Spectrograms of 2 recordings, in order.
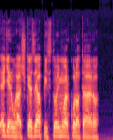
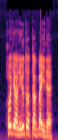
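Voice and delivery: louder, higher stern question; guard's repeated demand; 6 semitones higher, 4 dB louder than usual. Acted. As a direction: insist again. Guard asks again.

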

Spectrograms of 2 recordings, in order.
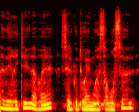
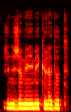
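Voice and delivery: loud, raised indignant denial; heated, higher-pitched protest; angry retort; 5 semitones higher, 7 dB louder than usual. A narrator's reading. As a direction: snap back in anger. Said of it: "le mouvement de colère".

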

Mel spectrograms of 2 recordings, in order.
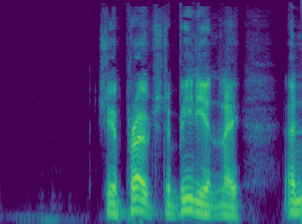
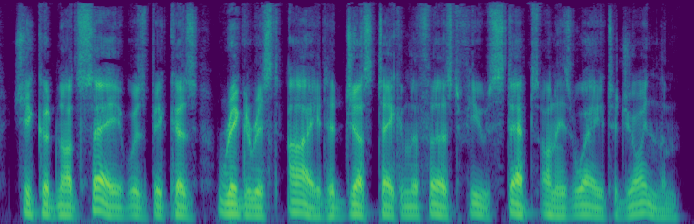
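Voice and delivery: usual speaking voice

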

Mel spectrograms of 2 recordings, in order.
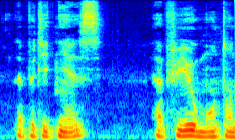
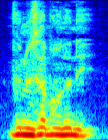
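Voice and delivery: louder, higher, lips pressed in reproach; a wounded matron accusing; pinched reproach; 5 semitones higher, 10 dB louder than usual. Acted. Madame Brun to the engineer, pinched and reproachful. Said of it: "fit madame Brun en pinçant les lèvres".

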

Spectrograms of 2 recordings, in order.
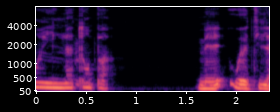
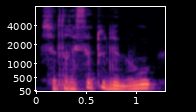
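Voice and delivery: ordinary delivery

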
